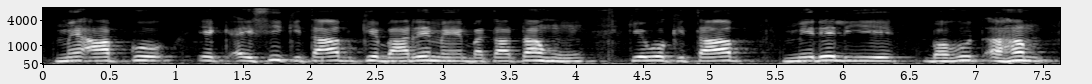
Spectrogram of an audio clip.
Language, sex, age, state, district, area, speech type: Urdu, male, 18-30, Bihar, Purnia, rural, spontaneous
